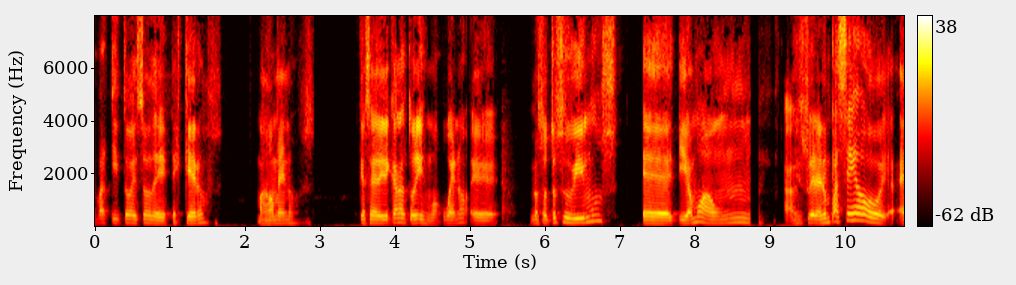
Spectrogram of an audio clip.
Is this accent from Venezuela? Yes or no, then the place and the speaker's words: yes; Venezuela; De hecho, yo he viajado mucho en Venezuela.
